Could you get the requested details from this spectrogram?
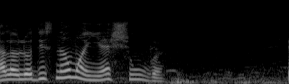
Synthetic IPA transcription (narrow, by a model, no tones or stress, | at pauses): ɛlɐoʎowd̪isɪnɐ̃w̃mɐ̃ɛʃuvɐ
